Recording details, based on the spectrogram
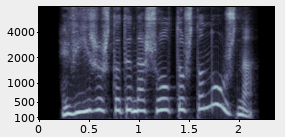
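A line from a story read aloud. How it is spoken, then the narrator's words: Joyful. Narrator (Russian): радостно говорит сестра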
